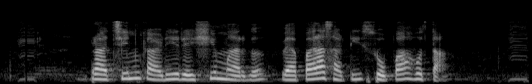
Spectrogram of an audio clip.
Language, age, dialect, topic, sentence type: Marathi, 25-30, Varhadi, banking, statement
